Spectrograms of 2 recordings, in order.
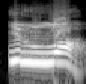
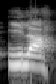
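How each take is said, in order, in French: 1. Le L est lourd et emphatique. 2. Le L est léger et fin. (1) "ça va pas donner euh, illah, non" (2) "ça va donner ilah"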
